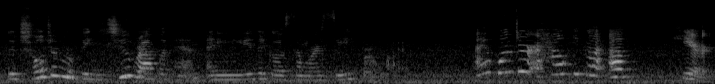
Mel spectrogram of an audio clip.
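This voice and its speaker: Lady teacher doing a read aloud, high voice, far from the mic, noisy room. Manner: wondering aloud, prompting. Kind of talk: interactive read-aloud to children. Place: classroom with children present. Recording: roomy, noisy classroom from far off.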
